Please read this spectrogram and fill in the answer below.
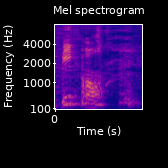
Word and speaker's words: Buechel: She said to say her name Belel.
